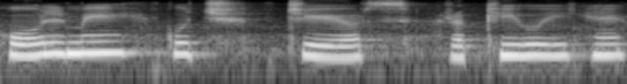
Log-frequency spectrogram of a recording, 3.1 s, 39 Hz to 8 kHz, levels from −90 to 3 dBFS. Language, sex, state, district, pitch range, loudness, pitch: Hindi, female, Himachal Pradesh, Shimla, 230-270 Hz, -14 LUFS, 245 Hz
